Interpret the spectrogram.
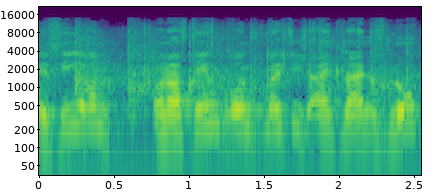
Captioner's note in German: Beifall AfD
